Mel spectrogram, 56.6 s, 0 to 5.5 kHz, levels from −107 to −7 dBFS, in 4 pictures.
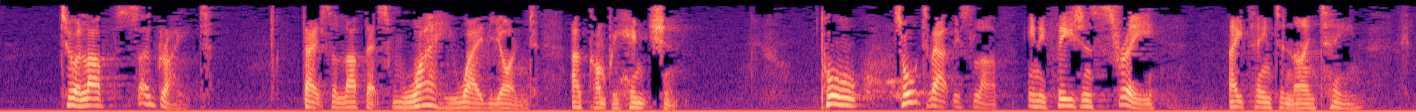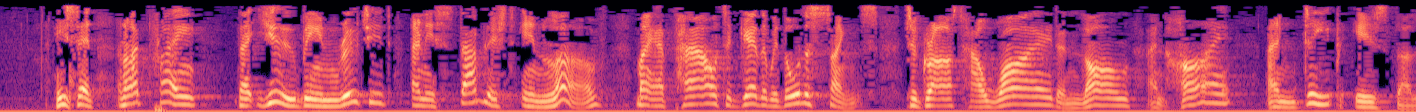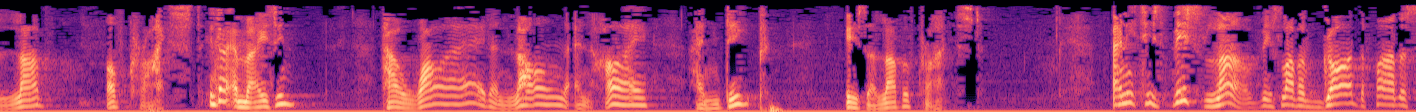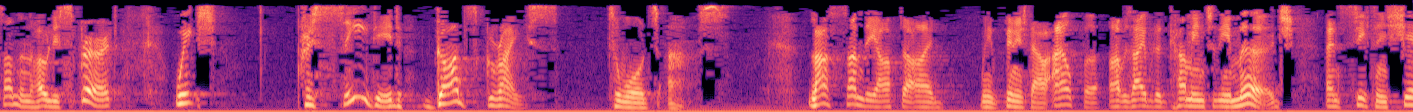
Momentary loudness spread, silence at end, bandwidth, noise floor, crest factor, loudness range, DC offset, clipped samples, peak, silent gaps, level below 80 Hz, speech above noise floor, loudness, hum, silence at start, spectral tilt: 13 LU; 0 s; 5 kHz; -58 dBFS; 22 dB; 5 LU; 1%; under 0.1%; 0 dBFS; none; -50 dBFS; 36 dB; -22 LUFS; none; 0.6 s; -7 dB/octave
